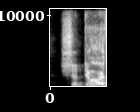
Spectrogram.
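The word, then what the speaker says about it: Shedeur: should do her down it don't say the name wrong shador I said it wrong I said it wrong shador Sanders this young man who one commentator said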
